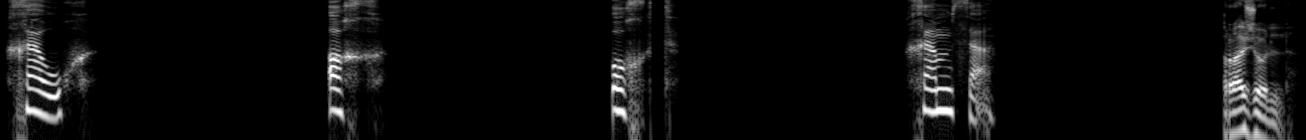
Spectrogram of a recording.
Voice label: Arabic Consonants Similar to Other European Languages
